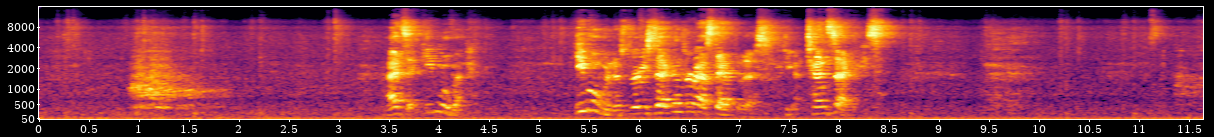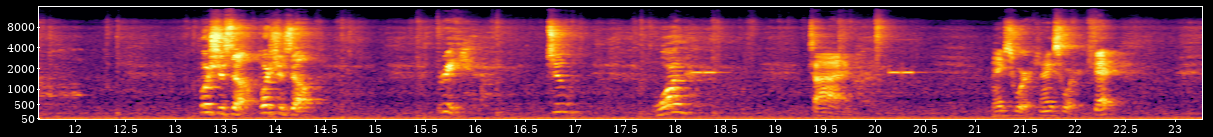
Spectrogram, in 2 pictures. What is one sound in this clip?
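A martial arts uniform snaps and swishes with quick kicks and punches.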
